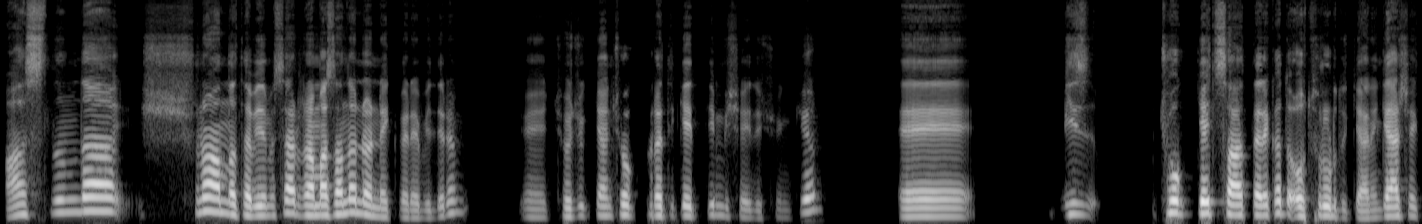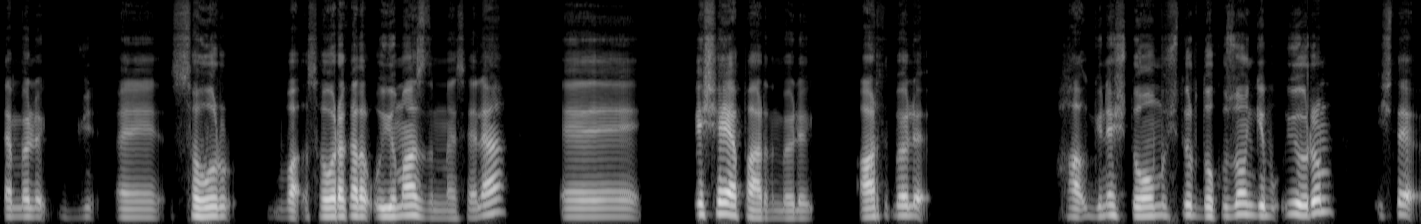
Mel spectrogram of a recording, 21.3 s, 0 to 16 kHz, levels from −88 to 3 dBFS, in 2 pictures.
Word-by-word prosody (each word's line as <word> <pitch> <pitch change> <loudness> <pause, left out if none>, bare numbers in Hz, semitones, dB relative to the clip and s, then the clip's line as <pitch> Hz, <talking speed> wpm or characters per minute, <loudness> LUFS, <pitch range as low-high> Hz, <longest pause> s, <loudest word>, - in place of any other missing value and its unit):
Aslında 205 +7 +2
şunu 210 +3 -6
anlatabilirim: 165 -8 +5
Mesela 190 +5 +2
Ramazan'dan 170 +5 +4
örnek 135 -6 -1
verebilirim. 125 - -10 0.4
Eee, 125 -1 -15
çocukken 150 +2 -7
çok 160 0 -4
pratik 155 -1 -3
ettiğim 155 +1 -5
bir 140 - -17
şeydi 125 -4 -14
çünkü. 130 - -7 0.6
Eee, 135 0 0 0.7
biz 175 0 -7 0.5
çok 195 -2 +3
geç 185 0 +7
saatlere 160 -3 +5
kadar 195 +2 0
otururduk, 145 -5 0
yani, 110 +2 -4
gerçekten 145 -1 -1
böyle, 140 -1 -5
gü 125 +2 -24 0.2
eee, 130 -1 -8
sahur 145 0 +1 0.3
va 125 -1 -4
sahura 140 +2 +3
kadar 145 -1 +3
uyumazdım 140 -3 +1
mesela. 125 - -4 0.4
Eee, 135 -1 -6 0.4
ve - - +3
şey 180 +2 +4
yapardım, 120 -8 +2
böyle, 115 0 -9 0.3
artık, 140 +3 -1
böyle, 155 - -1 1.0
ha - - -5
güneş 145 +2 -7
doğmuştur, 150 +1 -1
9-10 150 +4 -1
gibi 155 -3 -2
uyurum. 185 +4 +1 0.3
İşte, - - -10
145 Hz, 130 wpm, -21 LUFS, 135-165 Hz, 1.0 s, geç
